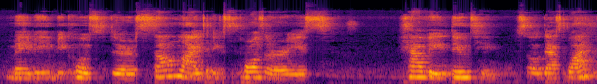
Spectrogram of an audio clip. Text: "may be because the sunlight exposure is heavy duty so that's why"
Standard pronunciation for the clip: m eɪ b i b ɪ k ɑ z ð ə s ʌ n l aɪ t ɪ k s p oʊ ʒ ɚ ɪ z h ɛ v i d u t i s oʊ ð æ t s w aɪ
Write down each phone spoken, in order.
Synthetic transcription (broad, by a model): m eɪ b i b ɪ k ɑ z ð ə s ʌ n l aɪ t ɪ k s p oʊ z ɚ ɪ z h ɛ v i d u t i s oʊ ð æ t s w aɪ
